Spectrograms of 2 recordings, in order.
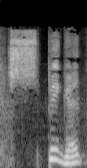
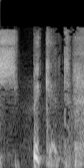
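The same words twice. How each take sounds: First: SPIGOT with a clear hard g; correct pronunciation. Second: SPIGOT said with a k, "spicket"; mistaken pronunciation. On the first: Host telling what he learned, SPIGOT with g. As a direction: say spigot with a voiced g. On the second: Host confessing his old mistake, "spicket" for spigot. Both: Shown as a demonstration. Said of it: "instead of spigot".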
